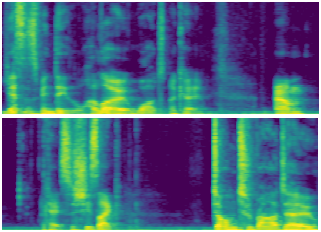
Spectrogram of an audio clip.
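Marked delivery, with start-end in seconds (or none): 5.3-6.3 put-on loud, jarring, shouted thick Cockney accent. Retelling Helen Mirren's part in a movie, say the name in Helen Mirren's Cockney accent, yelling. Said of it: "Where the hell did that accent come from? Sorry for yelling".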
